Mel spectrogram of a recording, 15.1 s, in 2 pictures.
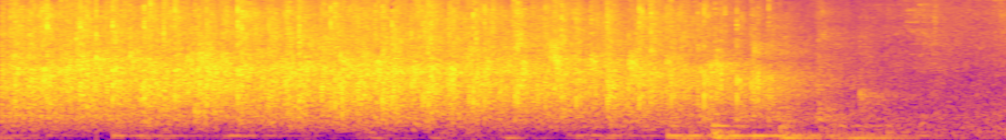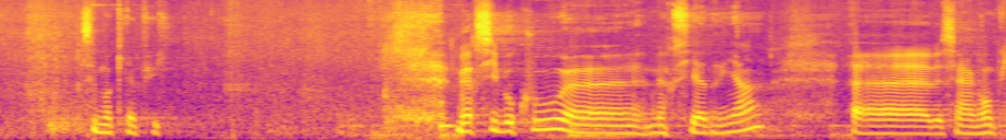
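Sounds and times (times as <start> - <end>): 
sustained audience applause: 0.0 - 6.3
speech: 8.2 - 9.0, 10.8 - 15.0.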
